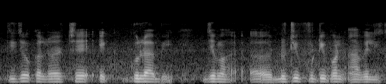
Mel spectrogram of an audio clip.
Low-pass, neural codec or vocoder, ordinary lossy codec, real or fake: 7.2 kHz; none; none; real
